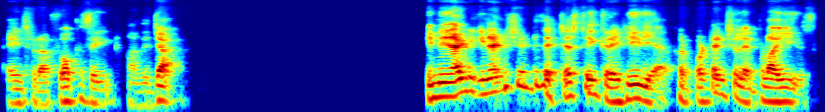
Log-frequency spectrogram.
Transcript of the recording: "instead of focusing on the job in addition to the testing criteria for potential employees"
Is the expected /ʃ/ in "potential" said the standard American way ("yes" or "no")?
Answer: yes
